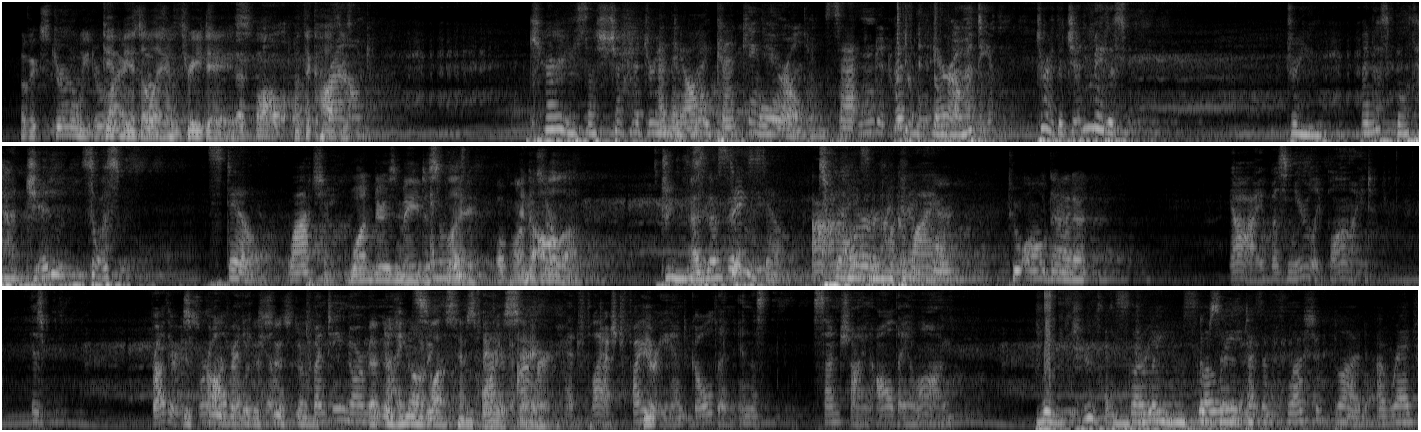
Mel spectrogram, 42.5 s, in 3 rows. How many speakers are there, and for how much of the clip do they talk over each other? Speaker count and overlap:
5, about 41%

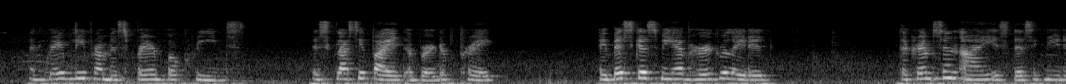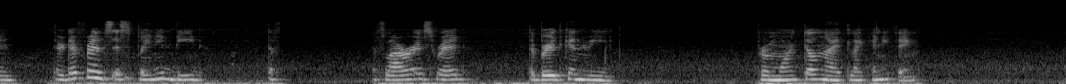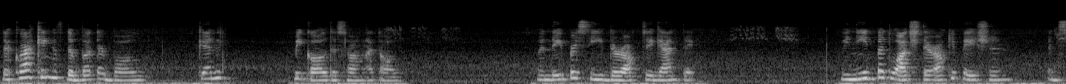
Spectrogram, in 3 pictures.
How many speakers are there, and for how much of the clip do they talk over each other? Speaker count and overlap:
1, no overlap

